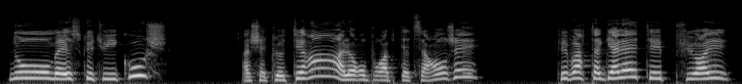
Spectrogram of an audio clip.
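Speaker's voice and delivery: high, loud indignant rant; indignant heckling. Acted. Driver rants at a broken-down car blocking the street, indignant. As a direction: heckle them angrily, voice pushed up high.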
